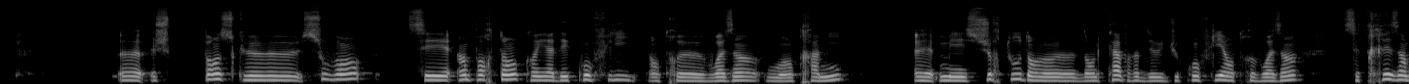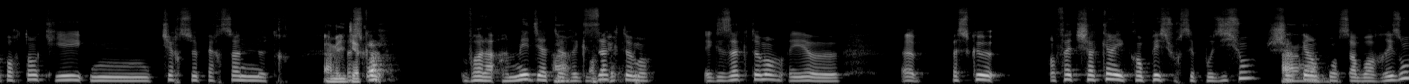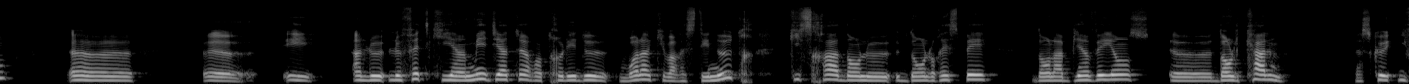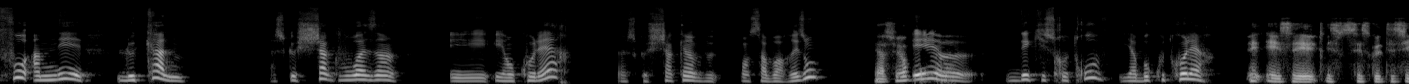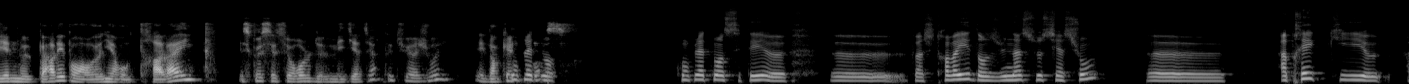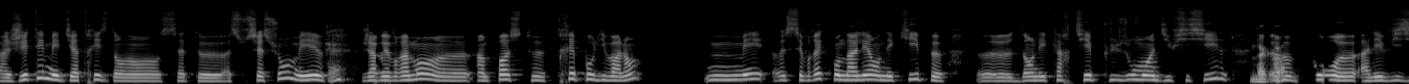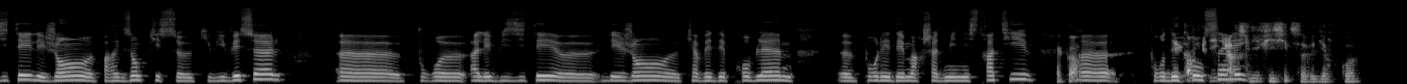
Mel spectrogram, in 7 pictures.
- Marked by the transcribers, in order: other background noise; stressed: "exactement"; stressed: "calme"; stressed: "calme"; tapping
- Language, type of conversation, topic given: French, podcast, Comment gérer les conflits entre amis ou voisins ?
